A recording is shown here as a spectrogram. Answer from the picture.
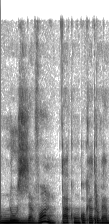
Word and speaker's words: nous avons: Quando eu junto S com a seguinte palavra que começa com vogal, que no português nós fazemos também com mais ou menos. Aí, ó, mais ou menos. No francês eles fazem isso, o nome disso é liaison. E aí, então, nous avons, tá?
